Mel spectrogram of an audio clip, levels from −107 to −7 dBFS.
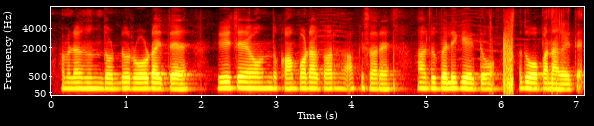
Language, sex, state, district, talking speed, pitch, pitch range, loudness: Kannada, male, Karnataka, Mysore, 135 wpm, 150 Hz, 145-155 Hz, -28 LUFS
